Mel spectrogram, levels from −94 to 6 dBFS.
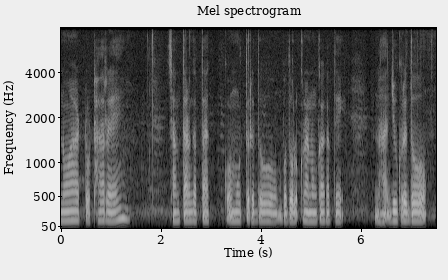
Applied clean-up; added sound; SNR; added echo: none; none; none; none.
